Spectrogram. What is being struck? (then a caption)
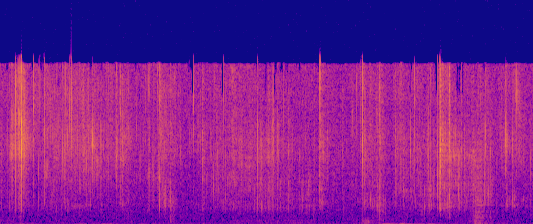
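Sticky slime with small beads. Light-blue sticky slime with white beads is pulled apart and squished between both hands. It gives a steady stream of soft, crinkly crackles and small bright pops over a low, muffled rumble, with a louder squelchy surge near the end.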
